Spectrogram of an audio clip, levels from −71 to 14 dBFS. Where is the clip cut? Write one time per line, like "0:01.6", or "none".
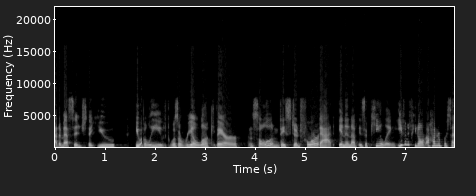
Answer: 0:01.7
0:03.2
0:03.9
0:04.5
0:05.3
0:06.0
